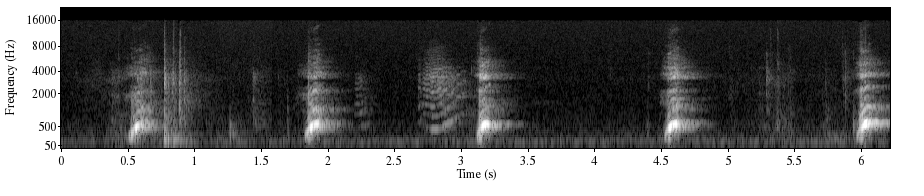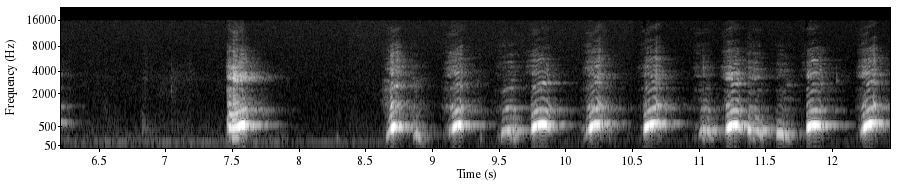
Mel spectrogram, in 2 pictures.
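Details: A friend's hiccups with failed attempts to help: repeated short, sharp voiced hiccup sounds, spaced out at first and then coming quickly in a run.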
